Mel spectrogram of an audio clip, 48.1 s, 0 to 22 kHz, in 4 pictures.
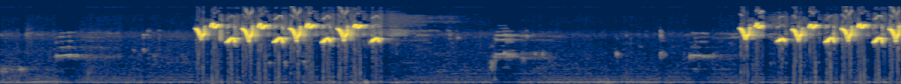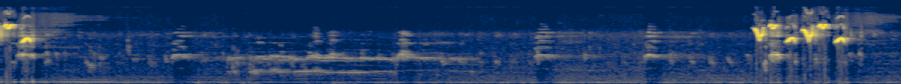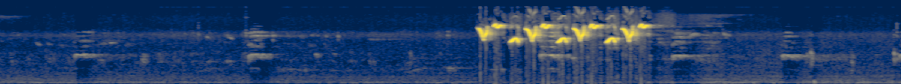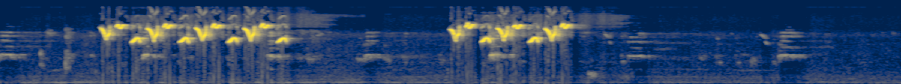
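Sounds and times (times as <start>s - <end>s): faint bird chips: 22.1s - 23.8s.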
